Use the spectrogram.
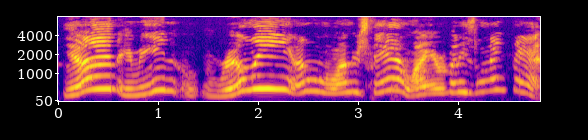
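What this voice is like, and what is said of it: High-pitched whiny old lady voice. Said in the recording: “the perfect old lady whiner ... She's a whiner. She's got that voice. You mean like this? ... that all high whiny voice.”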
